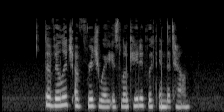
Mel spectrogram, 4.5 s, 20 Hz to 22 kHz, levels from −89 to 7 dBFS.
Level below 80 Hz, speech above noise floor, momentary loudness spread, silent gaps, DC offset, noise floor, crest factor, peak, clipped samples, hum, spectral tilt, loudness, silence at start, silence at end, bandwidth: -78 dBFS; 39 dB; 9 LU; none; under 0.1%; -64 dBFS; 16 dB; -10 dBFS; under 0.1%; none; -5.5 dB/octave; -26 LUFS; 0.9 s; 0.7 s; 11.5 kHz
